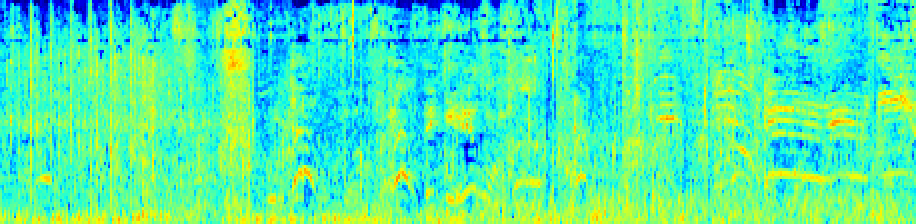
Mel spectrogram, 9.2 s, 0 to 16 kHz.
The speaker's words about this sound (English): In this clip published by AP, contractors erupt in cheers as shots ring out. At that moment, bursts of gunfire erupt close by, at least 15 shots.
